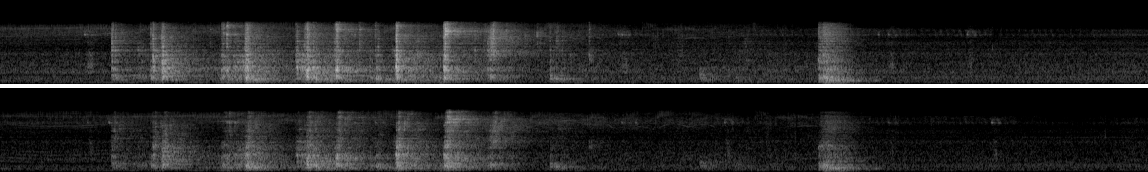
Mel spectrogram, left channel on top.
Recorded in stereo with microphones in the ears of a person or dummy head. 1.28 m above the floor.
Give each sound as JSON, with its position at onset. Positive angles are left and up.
{"t": 1.1, "sound": "a door slam", "side_deg": 70, "distance_m": 2.5}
